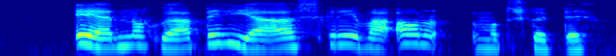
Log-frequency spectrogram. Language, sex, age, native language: Icelandic, female, 11, Icelandic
